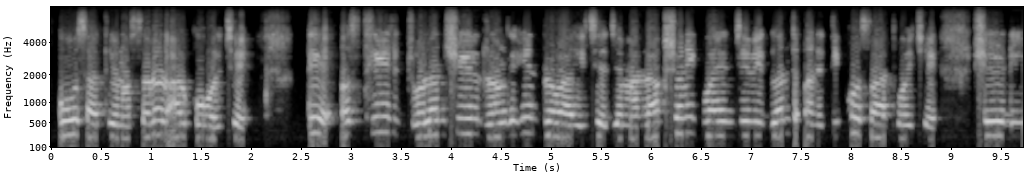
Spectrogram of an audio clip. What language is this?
Gujarati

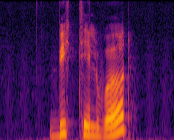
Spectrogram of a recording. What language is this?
Norwegian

